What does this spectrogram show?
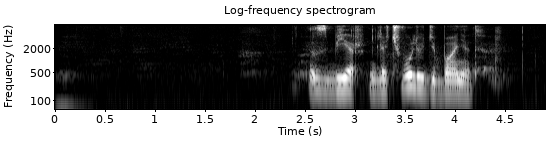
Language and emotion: Russian, neutral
